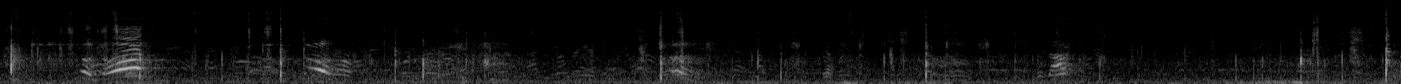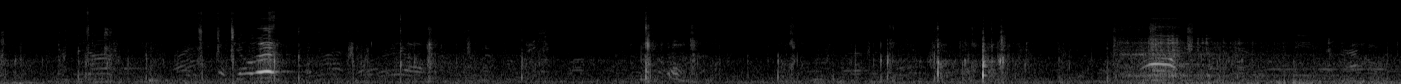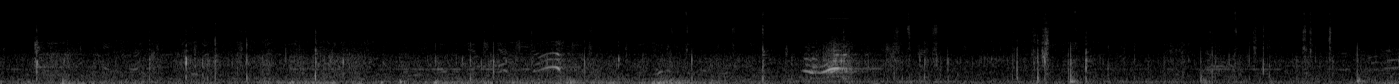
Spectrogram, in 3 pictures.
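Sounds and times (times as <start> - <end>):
players calling out: 25.0 - 29.2.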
